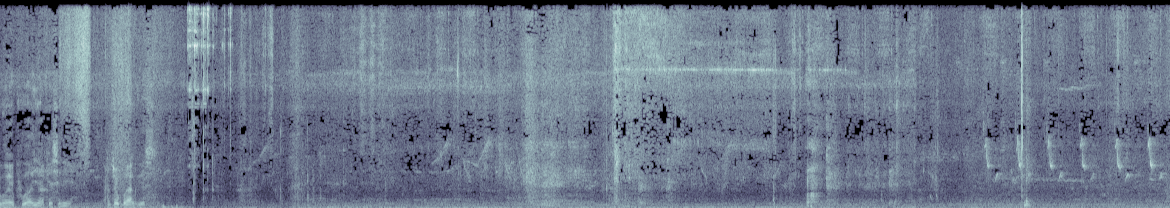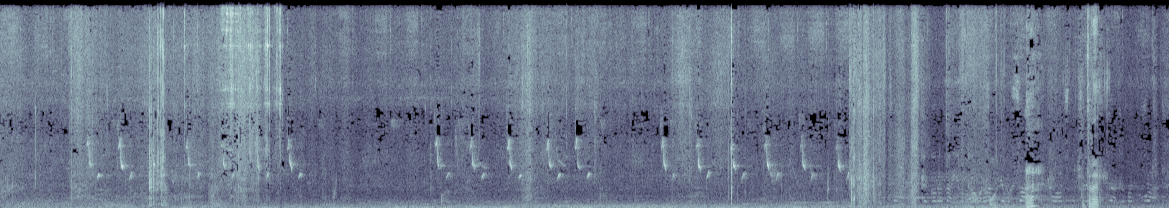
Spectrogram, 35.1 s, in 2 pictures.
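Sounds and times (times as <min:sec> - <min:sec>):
steady low rumble: 0:00.7 - 0:35.0
bird chirping: 0:13.8 - 0:17.7, 0:18.7 - 0:22.4, 0:23.3 - 0:30.5.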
